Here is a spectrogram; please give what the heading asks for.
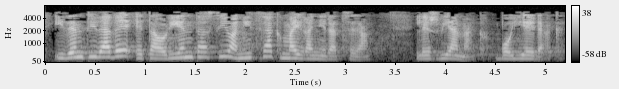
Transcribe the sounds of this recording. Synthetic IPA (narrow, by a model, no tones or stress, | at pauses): iðe̞nt̪iðaðe̞ʔet̪ao̞ɾie̞nt̪asio̞anit͡sakmajɣ̞aɲe̞ɾat͡se̞a | le̞zβiana̰kbo̞je̞ɾa̰k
